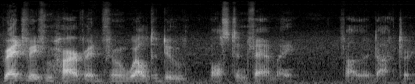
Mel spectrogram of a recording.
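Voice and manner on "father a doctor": normal talking voice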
